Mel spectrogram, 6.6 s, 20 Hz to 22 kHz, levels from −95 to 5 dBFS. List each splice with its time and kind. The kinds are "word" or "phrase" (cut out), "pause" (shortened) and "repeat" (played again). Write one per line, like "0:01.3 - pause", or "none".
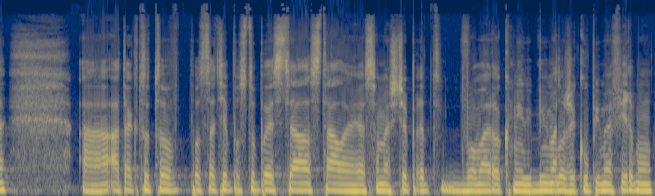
0:05.6 - word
